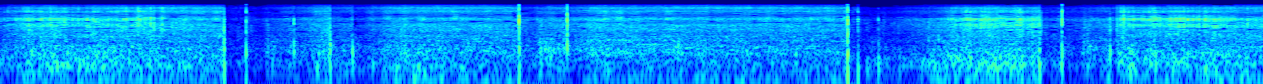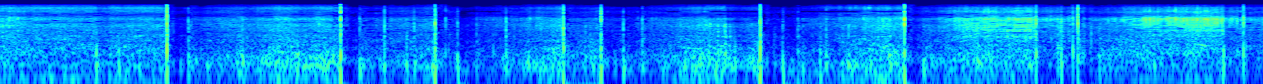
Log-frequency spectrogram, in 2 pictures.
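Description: Fireworks on a burning Ravana effigy going off: spark fountains rush continuously, with many sharp firecracker bangs that come faster in the second half.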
